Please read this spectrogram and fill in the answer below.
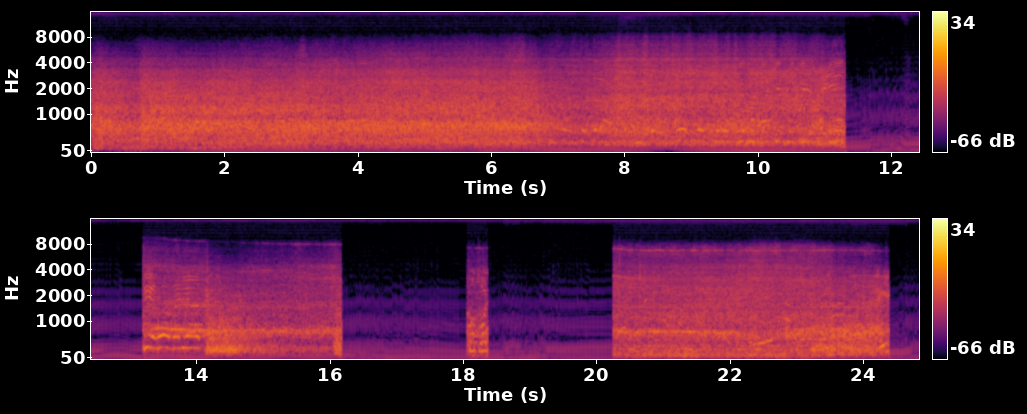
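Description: Engine of a small racing vehicle running loudly and steadily on the track. The sound cuts off abruptly about eleven seconds in and comes back only in short stretches, one with a wavering, rising whine.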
